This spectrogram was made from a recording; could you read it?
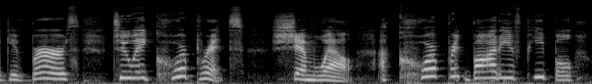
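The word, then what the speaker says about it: Shemuel (שמואל): Shemuel is how you say Samuel in Hebrew.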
